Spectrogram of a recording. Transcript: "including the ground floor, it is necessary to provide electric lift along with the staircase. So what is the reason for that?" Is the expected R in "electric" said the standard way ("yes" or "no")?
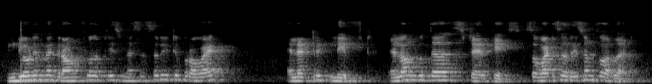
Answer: yes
